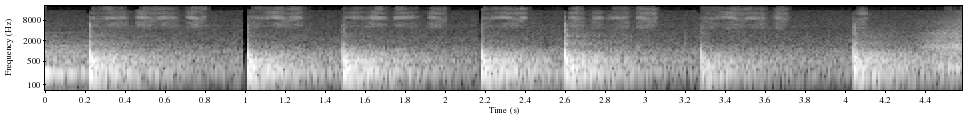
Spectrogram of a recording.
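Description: A pen writes an answer for a fifth-grade math exercise in a notebook, with six evenly spaced, sharp scratching strokes close to the microphone in a quiet room.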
